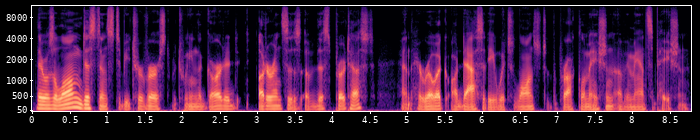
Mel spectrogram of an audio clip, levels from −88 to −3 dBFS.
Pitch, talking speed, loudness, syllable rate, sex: 95 Hz, 170 wpm, -21 LUFS, 6.0 syllables/s, male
